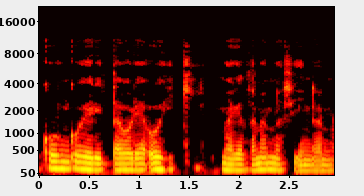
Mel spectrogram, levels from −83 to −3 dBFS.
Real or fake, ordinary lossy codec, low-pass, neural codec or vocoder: real; MP3, 48 kbps; 19.8 kHz; none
